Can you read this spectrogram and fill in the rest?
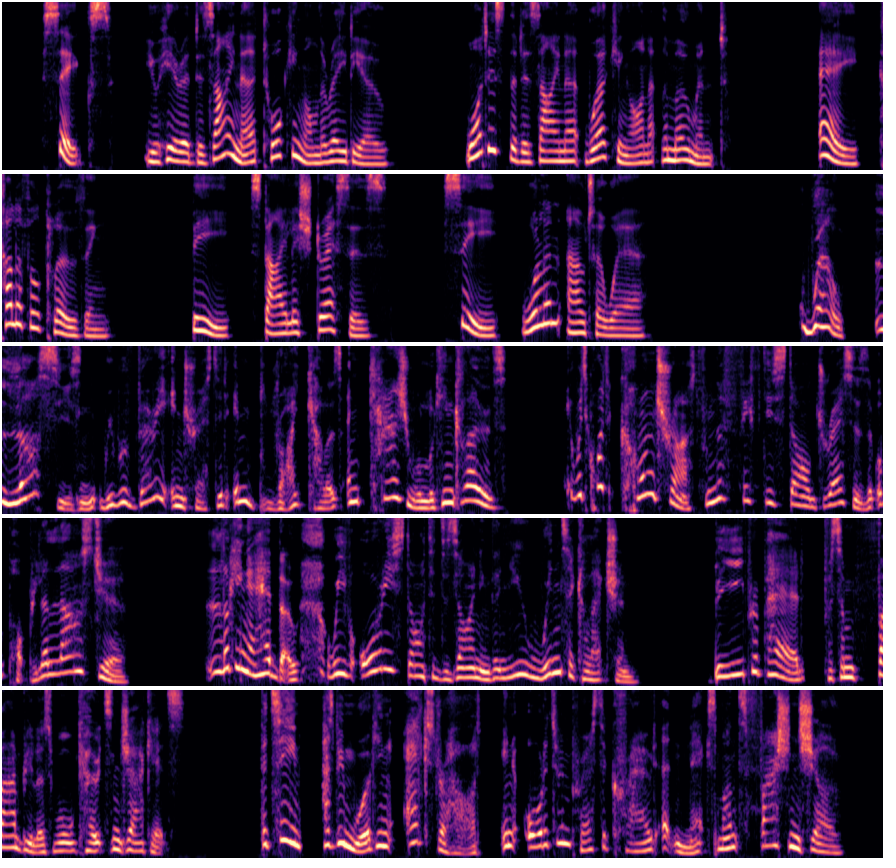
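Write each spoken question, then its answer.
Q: What is the designer working on at the moment?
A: C: Woolen outerwear.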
